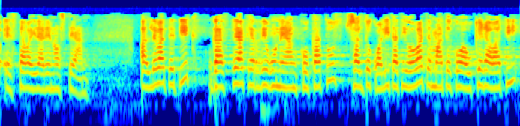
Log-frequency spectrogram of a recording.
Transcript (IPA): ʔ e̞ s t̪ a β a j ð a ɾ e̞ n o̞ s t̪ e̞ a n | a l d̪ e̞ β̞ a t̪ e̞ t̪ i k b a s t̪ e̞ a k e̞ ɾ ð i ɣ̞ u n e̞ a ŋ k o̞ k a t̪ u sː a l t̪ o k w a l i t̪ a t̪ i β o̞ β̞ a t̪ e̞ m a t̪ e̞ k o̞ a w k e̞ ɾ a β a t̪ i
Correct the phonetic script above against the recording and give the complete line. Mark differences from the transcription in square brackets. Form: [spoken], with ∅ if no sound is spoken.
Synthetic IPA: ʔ e̞ s t̪ a β a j ð a ɾ e̞ n o̞ s t̪ e̞ a n | a l d̪ e̞ β̞ a t̪ e̞ t̪ i k [ɡ] a s t̪ e̞ a k e̞ ɾ ð i ɣ̞ u n e̞ a ŋ k o̞ k a t̪ u sː a l t̪ o k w a l i t̪ a t̪ i β o̞ β̞ a t̪ e̞ m a t̪ e̞ k o̞ a w k e̞ ɾ a β a t̪ i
